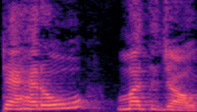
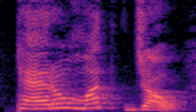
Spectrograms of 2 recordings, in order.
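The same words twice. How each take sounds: First: Slow "ठहरो", break, then "मत जाओ"; pause after ठहरो. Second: Slow "ठहरो मत", break, then "जाओ"; group "ठहरो मत" together, leaving "जाओ" separate; pause after मत. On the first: Teacher reading the order to stop, pausing after "ठहरो". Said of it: "इन्हें रुकने के लिए कह रही है". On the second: Teacher reading the option that is not ours, pausing after "मत". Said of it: "ये हमारा नहीं होगा बच्चों". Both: Shown as a demonstration.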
